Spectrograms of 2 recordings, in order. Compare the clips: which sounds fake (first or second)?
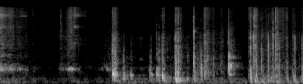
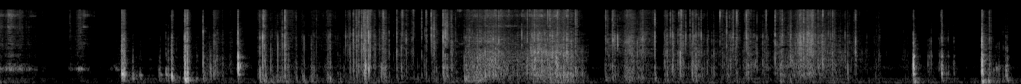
second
